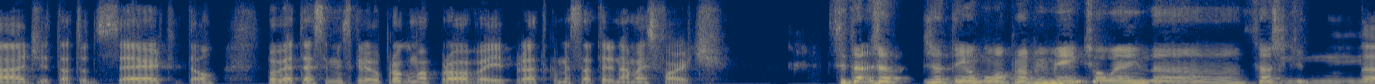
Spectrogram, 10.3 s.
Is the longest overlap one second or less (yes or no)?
yes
